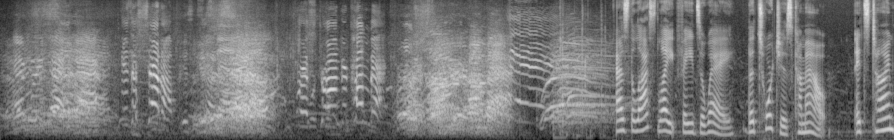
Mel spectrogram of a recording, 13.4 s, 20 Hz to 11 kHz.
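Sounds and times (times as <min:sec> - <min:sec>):
crowd of over 200 people roaring and shouting at a rally in a torrential downpour: 0:00.0 - 0:05.0, 0:05.8 - 0:09.3
speech: 0:09.3 - 0:13.3.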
